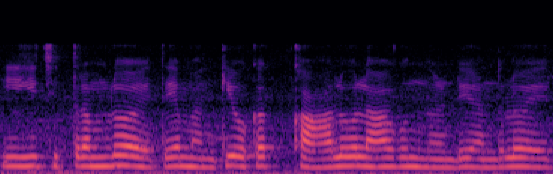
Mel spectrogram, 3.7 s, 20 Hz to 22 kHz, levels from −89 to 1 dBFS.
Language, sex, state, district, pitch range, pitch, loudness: Telugu, female, Andhra Pradesh, Guntur, 195-215 Hz, 205 Hz, -35 LUFS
